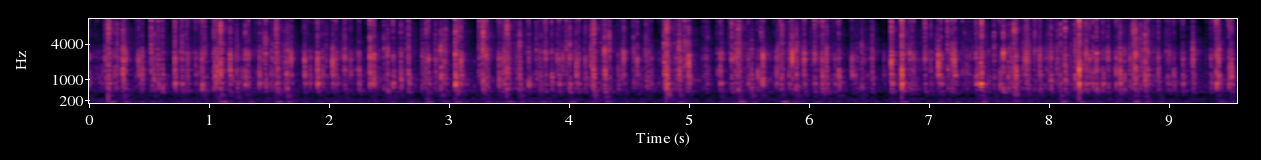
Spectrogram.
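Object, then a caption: Plastic mechanical keyboard keys. Rapid typing at about 98 words per minute on a white plastic mechanical keyboard, struck with fingertips and long nails. A dense, steady stream of short, bright clicks and clacks overlaps quickly, with almost no low end and a very quick decay after each keystroke.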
